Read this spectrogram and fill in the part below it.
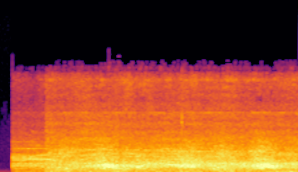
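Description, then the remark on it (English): A crowd of thousands in Mexico City cheers and shouts continuously to welcome Pope Francis as he steps out of his plane on a Friday night, a dense roar of many voices with rising swells, while a low engine hum rumbles underneath. “Thousands cheered and gave a warm welcome to Pope Francis when he stepped out of his plane in Mexico City Friday night.”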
